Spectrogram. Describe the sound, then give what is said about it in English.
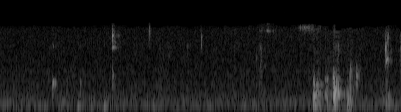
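Someone takes a quiet sip of water, with faint wet mouth sounds and a short cluster of gulping noises near the end. The sounds are soft, and nobody speaks. “I'm just going to have a sip of water real quick.”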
